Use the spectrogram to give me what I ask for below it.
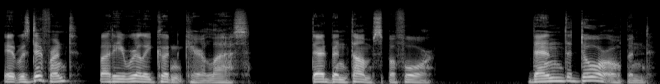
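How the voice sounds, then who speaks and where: A man's voice: medium pitch, expressive, unhurried, a bit bright, no room sound, clean studio sound. Plain matter-of-fact male audiobook narrator.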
